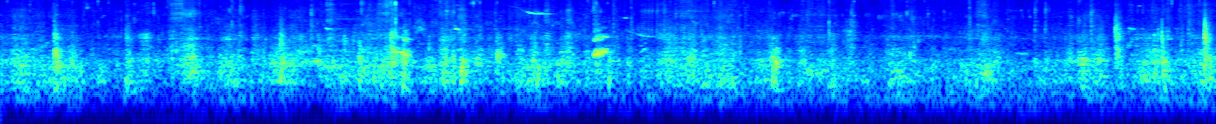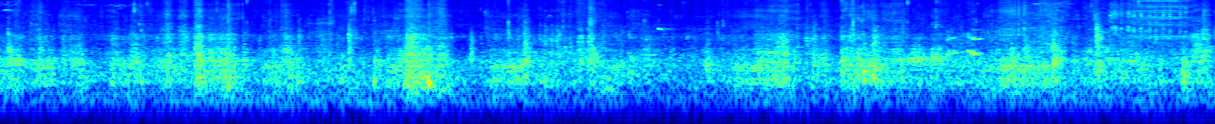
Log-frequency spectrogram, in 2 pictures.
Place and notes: Saint-Martin-de-Ré, France - The marina
The very soft sound of the marina during a quiet low tide, on a peaceful and shiny sunday morning.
